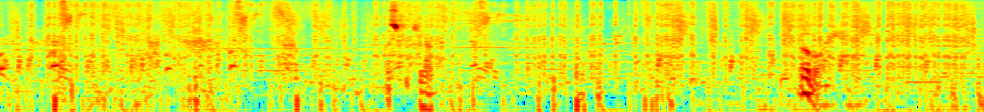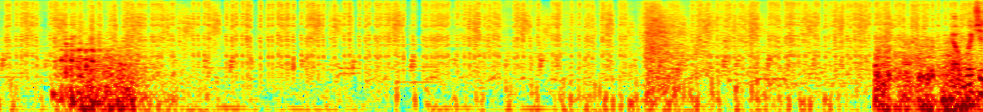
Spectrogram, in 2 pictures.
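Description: Video game weapons fire rapidly with clicking zaps.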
